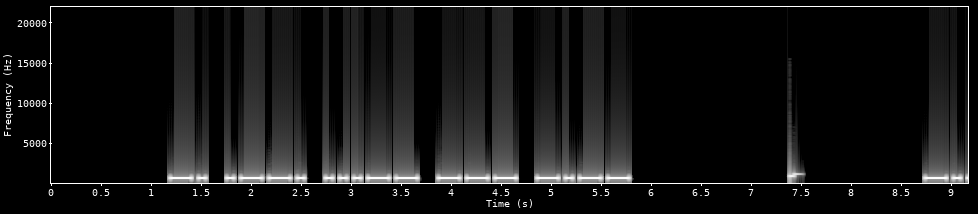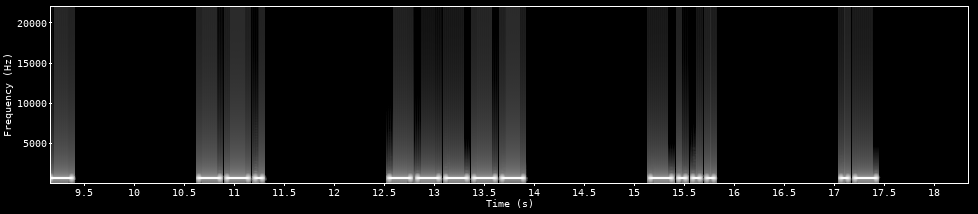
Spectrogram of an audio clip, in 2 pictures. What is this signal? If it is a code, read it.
Morse code, heard as a keyed tone, about 17 wpm, spaced as for 9 wpm, 700 Hz. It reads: NP3OY KG0BA
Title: USA Call Signs - 5 Characters - 6x Character Spacing - 17wpm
